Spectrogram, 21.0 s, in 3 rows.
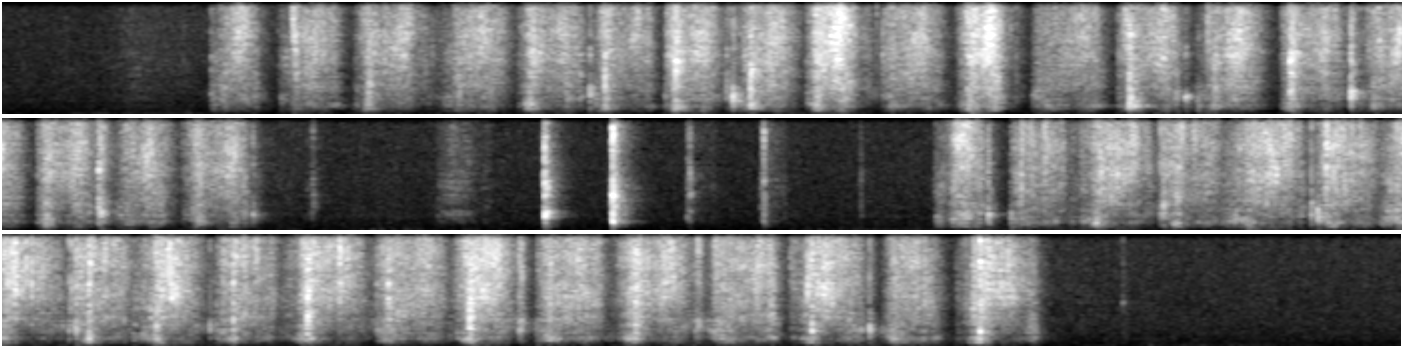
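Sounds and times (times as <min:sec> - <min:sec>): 
brush painting: 0:01.0 - 0:08.3, 0:11.7 - 0:19.2.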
